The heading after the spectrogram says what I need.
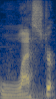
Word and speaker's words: Leicester: Leicester, which is pronounced Lester.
